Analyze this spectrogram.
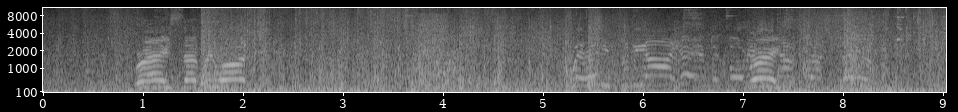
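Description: Water splashes up loudly over a boat.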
